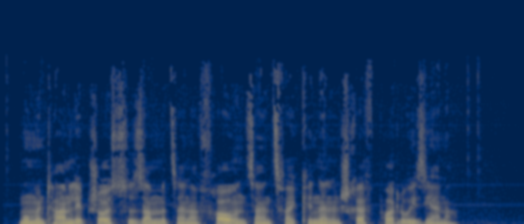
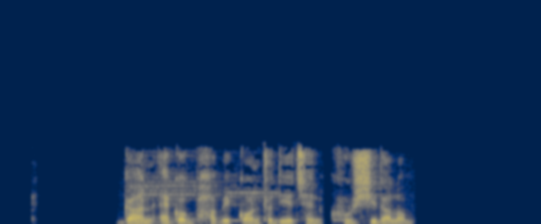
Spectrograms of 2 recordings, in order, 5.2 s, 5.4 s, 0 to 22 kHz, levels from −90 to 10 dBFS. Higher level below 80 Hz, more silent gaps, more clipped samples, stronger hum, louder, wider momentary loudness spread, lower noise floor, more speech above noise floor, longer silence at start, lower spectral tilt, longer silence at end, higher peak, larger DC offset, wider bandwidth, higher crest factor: about the same, -62 dBFS vs -64 dBFS; second, none vs 3.26-3.30 s; neither; neither; second, -31 LUFS vs -18 LUFS; about the same, 8 LU vs 8 LU; second, -71 dBFS vs under -90 dBFS; second, 41 dB vs over 72 dB; second, 0.2 s vs 1.2 s; first, -6.5 dB/octave vs -2.5 dB/octave; second, 0.7 s vs 1.3 s; second, -10 dBFS vs 0 dBFS; neither; first, 16 kHz vs 8.2 kHz; about the same, 20 dB vs 20 dB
